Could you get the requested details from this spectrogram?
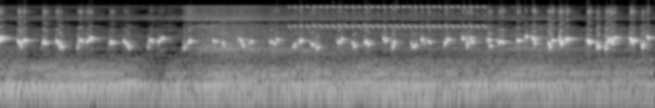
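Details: A breeding-condition female yellow-vented bulbul calls males with fast, chattering chirps that dip and rise. There is a brief pause near the two-second mark, then the notes resume. A thin high tone runs in the background.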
